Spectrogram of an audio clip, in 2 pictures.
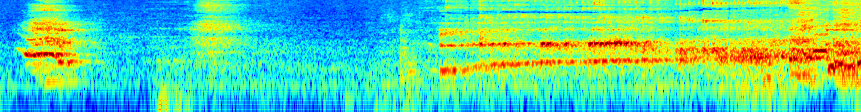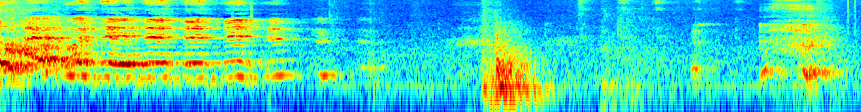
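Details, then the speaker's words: A girl's long, loud, drawn-out deliberate burp during a family burping contest between sisters, with short laughs and voices before and after; burping. "okay so here we are in the lot household and we're having a burping contest I can't even burp like this but my daughter's can's next"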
